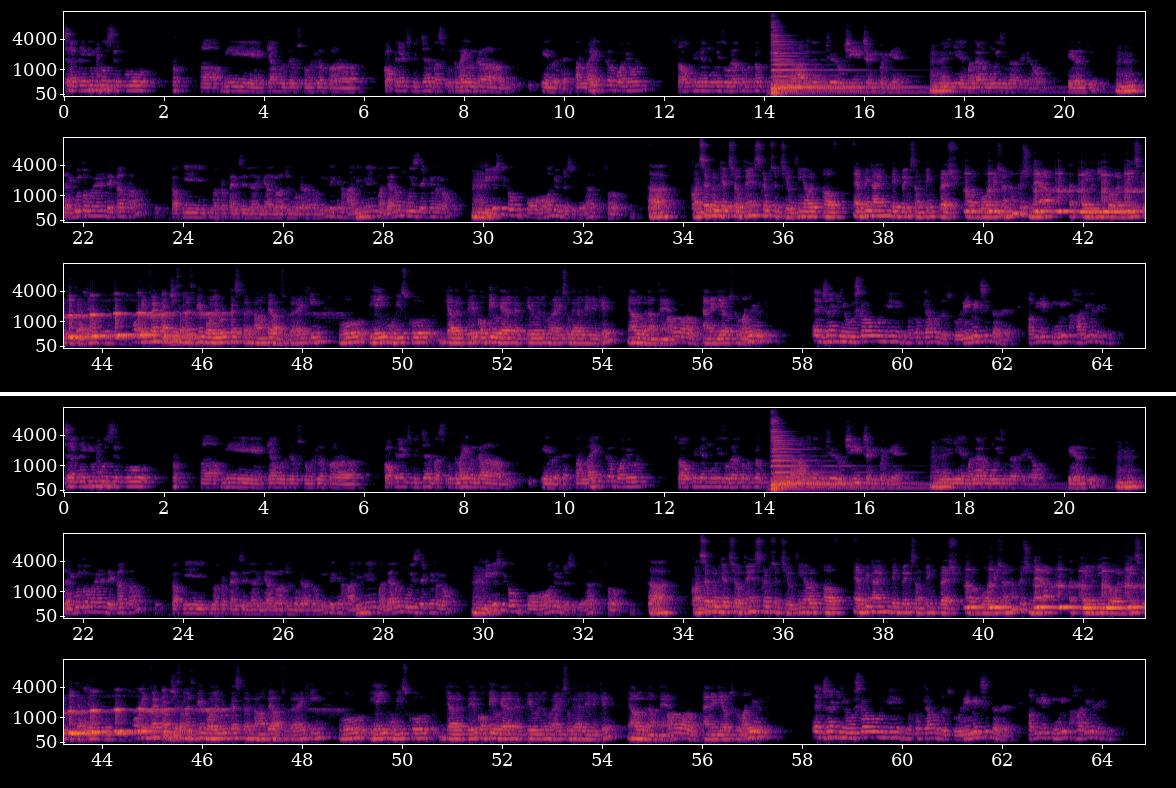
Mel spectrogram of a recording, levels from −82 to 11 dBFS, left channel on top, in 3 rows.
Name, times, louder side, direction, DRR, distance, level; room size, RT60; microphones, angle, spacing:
voice 1, 0.0-1.6 2.2-2.3 2.7-5.8 6.4-9.0 9.5-11.6 12.3-16.7 17.4-19.6 20.1-20.6 21.6-23.1 23.8-29.3 30.0-32.2 32.5-32.7 33.3-33.5 43.6-44.5 45.2-45.8 55.3-55.9 56.8-57.4 58.2-62.1 62.5-64.2, right 1 dB, 25° left, -6 dB, 0.7 m, -37 dB
sound 1, 14.0-20.4, equal, 25° right, 0.8 m, -34 dB
voice 2, 17.3-17.7 21.0-21.4 27.4-27.6 29.7-30.2 33.3-33.7 34.2-37.1 37.4-41.4 41.7-43.8 44.6-48.4 48.7-54.2 54.5-55.4 56.0-56.9, left 1 dB, 70° left, -4 dB, 1.1 m, -32 dB
Marimba xylophone, 39.6-40.5 41.0-46.5, right 2 dB, 85° left, 1.0 m, -26 dB
3.4 x 2.3 x 2.4 m, 0.74 s
head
